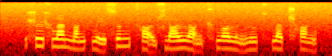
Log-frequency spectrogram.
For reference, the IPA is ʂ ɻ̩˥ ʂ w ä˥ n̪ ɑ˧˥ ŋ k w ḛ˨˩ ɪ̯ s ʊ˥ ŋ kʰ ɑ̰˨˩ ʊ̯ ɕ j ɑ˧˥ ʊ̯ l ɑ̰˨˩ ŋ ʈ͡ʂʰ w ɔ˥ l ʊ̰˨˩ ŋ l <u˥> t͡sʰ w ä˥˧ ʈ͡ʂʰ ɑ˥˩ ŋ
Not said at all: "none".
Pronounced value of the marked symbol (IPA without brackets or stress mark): u˧˥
